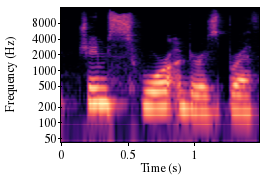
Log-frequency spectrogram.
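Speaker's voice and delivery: ordinary delivery, nothing marked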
